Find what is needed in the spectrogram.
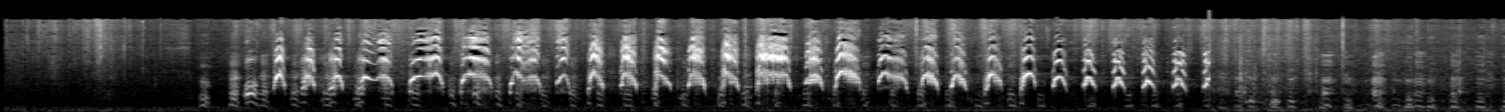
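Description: An animal calling in a fast, loud run of high rising-and-falling calls, about three or four a second, starting about two seconds in and stopping suddenly about ten seconds later. Lower, quieter voices follow near the end.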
